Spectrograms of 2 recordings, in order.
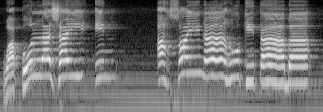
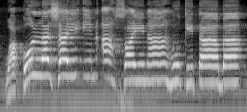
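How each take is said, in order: First: Brief silent stops come before the hamza sounds. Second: The words run on without any brief stop. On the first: "Maka di sini waqaf atau sakat pada keduanya" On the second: "tidak di diamkan sakat, tapi disambung"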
